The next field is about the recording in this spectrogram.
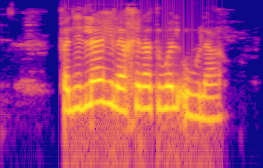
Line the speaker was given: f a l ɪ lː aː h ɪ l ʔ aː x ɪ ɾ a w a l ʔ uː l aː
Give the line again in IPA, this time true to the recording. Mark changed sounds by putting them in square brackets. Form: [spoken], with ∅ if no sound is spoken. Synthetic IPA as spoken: f a l ɪ lː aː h ɪ l ʔ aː x ɪ ɾ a w a l ʔ uː l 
